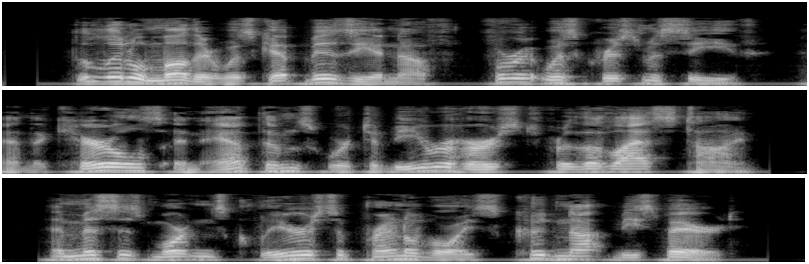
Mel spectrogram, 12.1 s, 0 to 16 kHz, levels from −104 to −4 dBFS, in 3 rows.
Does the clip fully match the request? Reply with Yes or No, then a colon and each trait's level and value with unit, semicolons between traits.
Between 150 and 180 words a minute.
Yes: average, 175 wpm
